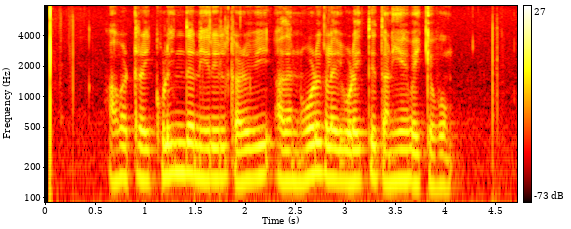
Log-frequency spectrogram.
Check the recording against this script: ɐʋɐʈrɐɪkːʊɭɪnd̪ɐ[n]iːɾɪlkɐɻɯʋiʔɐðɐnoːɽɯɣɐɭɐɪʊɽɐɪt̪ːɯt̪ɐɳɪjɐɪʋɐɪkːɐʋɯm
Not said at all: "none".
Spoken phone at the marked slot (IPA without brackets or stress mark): n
